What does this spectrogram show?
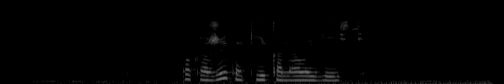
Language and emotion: Russian, neutral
